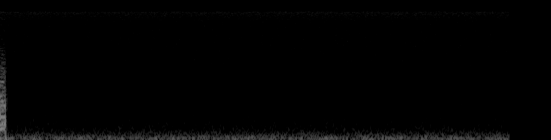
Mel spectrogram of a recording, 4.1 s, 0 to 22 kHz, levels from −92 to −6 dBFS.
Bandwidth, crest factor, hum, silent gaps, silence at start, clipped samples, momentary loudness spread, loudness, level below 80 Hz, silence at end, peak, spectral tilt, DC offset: over 20 kHz; 28 dB; none; none; 0 s; under 0.1%; 1 LU; -67 LUFS; -72 dBFS; 0 s; -36 dBFS; -4.5 dB/octave; under 0.1%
